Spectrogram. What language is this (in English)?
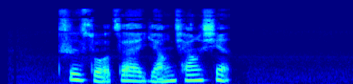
Chinese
